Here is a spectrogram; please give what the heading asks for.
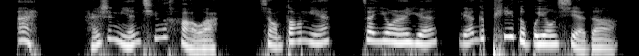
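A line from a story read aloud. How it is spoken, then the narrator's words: Wistful sighing. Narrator (Chinese): 两个人在那感叹说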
